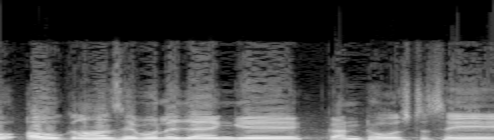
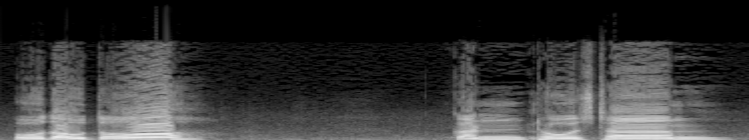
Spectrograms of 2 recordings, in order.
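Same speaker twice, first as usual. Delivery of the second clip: slow chanted sutra, last words drawn out; sutra recitation; slower than usual. Shown as a demonstration. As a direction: chant the rule slowly for dictation. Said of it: "दसवां लिख दीजिए".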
